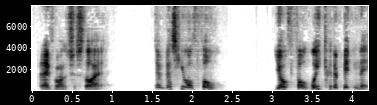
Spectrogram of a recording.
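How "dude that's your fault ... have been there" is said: mock blaming. Family blaming Lisa.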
